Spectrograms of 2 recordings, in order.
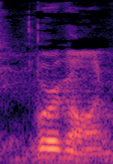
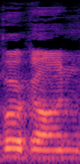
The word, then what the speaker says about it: Bourgogne: very kind but but burgundy is Berg on burgundy is maybe the Anglo the English pronunciation but bourgogne that's that's what you're going to find on the label the French I'm sorry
